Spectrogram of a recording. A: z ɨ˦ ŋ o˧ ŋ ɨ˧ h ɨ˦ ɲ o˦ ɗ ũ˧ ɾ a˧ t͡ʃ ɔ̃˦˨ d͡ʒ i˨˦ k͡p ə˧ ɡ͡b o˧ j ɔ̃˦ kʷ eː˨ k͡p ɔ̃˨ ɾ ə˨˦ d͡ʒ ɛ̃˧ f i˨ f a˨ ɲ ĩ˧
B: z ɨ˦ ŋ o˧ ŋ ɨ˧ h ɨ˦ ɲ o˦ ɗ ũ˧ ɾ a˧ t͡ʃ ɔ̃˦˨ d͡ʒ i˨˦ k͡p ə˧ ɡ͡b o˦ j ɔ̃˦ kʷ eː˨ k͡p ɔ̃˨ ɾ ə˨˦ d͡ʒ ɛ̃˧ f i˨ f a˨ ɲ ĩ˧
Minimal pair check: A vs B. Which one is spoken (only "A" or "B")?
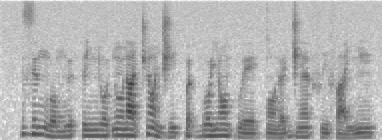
B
